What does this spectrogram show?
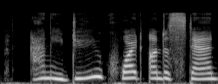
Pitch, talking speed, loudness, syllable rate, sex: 270 Hz, 165 wpm, -16 LUFS, 6.4 syllables/s, female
